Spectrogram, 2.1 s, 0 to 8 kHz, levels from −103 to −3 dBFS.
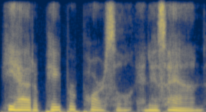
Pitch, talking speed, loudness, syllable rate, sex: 165 Hz, 235 wpm, -22 LUFS, 5.2 syllables/s, female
